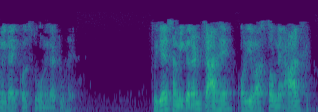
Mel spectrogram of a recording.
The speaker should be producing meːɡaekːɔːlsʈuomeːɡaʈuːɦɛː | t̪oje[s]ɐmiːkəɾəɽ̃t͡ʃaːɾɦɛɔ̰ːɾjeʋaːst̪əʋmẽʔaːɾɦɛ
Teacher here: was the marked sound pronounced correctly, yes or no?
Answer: yes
